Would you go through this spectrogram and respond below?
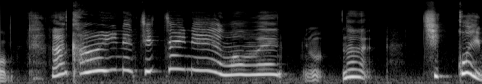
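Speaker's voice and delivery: high, cooing gush over something tiny; cutesy gushing. Shown as a demonstration. Gushing over something tiny, high cooing voice. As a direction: coo like it's adorable. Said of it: "みたいな感じのニュアンスがあります".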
